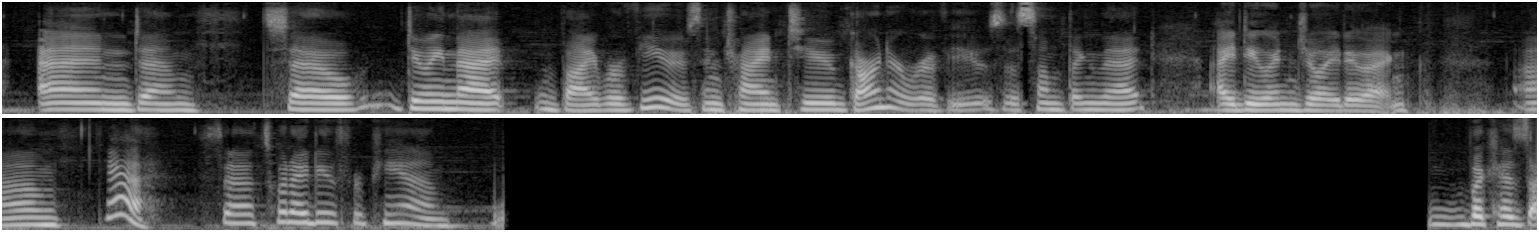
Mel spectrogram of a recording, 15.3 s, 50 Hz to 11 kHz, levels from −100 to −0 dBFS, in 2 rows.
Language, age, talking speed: English, 30-49, 115 wpm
